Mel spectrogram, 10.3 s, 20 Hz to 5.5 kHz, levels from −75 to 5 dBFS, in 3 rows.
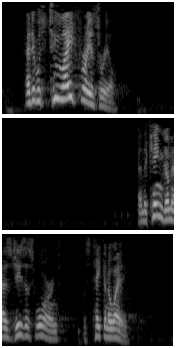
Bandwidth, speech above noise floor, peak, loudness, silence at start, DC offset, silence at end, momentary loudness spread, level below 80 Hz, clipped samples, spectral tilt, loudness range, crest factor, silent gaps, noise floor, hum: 5.4 kHz; 46 dB; -8 dBFS; -28 LUFS; 0.45 s; under 0.1%; 0.9 s; 15 LU; -76 dBFS; under 0.1%; -6 dB/octave; 12 LU; 24 dB; none; -74 dBFS; none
